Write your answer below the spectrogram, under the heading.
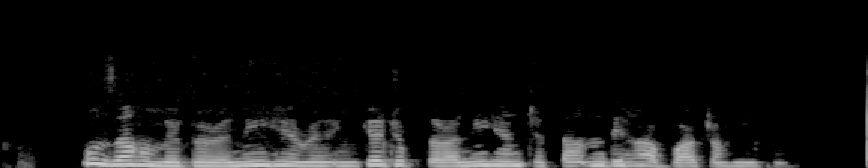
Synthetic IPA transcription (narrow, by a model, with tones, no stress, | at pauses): ʊ˦za˦ɦʊ˨me˨pe˨ɾe˨ni˦ɦe˦ɾe˦ŋ̩˨ke˦d͡ʒʊ˦pʊ̥˨ta˨ɾa˨ni˦ɦe˦n̩˦t͡ʃe˨ta˦n̩˦dɪ˦ɦa˦˨bʊ˨˦a˦t͡ʃɔ˦ɦi˦ɦu˦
